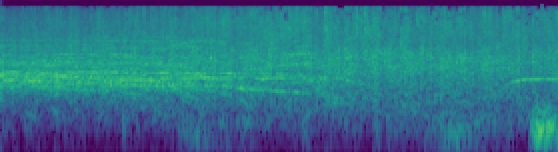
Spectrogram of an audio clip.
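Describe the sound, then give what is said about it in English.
A sold-out live audience at the Bell House applauds steadily, a dense, sustained wash of clapping with scattered cheers and whoops rising through it, loud and continuous from start to finish. “This is a sold out crowd at the Bell House.”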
